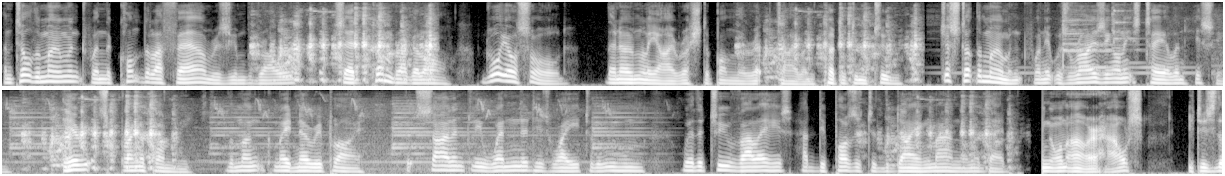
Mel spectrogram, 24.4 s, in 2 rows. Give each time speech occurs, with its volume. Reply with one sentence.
You can hear the speech from 0.0 to 24.3 s, at a steady volume.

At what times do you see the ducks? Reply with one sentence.
The ducks can be heard from 2.5 to 4.4 s, from 7.3 to 9.2 s, from 12.4 to 14.0 s and from 20.8 to 22.4 s.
